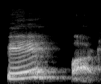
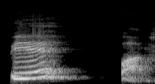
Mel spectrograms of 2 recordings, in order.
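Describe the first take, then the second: First: Said in the usual way. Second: পেপার drawn out slowly as পে-পার; পেপার stretched into two clear syllables; split into syllables. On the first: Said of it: "পেপার, দেখেন". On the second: Shown as a demonstration. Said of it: "দুইবার উচ্চারণ করতে হয়".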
